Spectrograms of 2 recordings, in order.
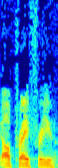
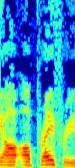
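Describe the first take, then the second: First: It sounds like a dismissive brush-off. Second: It sounds heartfelt and sincere.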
